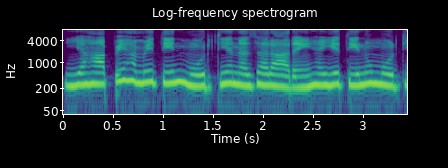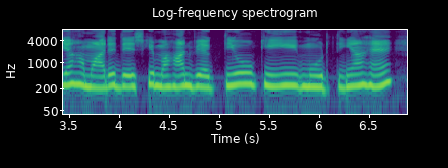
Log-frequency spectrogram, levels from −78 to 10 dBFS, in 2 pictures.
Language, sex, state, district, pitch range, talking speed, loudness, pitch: Hindi, female, Chhattisgarh, Rajnandgaon, 230-265 Hz, 175 wpm, -12 LUFS, 245 Hz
